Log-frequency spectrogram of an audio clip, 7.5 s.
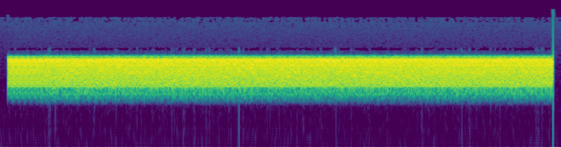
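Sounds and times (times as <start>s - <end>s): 
FreeDV 700E digital voice radio signal: 0.0s - 7.4s.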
